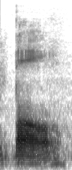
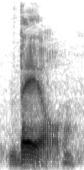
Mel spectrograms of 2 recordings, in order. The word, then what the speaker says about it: Baal: Some say Baal. Baal generally is how people pronounce it.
